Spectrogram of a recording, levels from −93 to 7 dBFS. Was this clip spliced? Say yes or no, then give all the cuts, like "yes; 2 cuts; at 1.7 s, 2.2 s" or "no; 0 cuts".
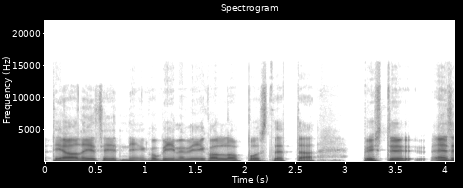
no; 0 cuts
